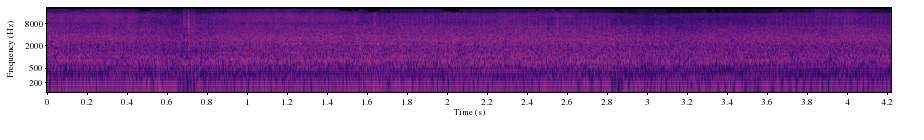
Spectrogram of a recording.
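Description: Steady engine drone from a 2010 Renault Megane RS 250 with an AWD drift tune as it slides smoothly, holding an even note throughout with no talking.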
